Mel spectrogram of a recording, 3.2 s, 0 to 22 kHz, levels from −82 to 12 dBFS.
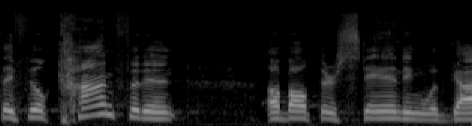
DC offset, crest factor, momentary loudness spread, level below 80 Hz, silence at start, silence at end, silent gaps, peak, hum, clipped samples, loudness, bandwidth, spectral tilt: under 0.1%; 18 dB; 6 LU; -82 dBFS; 0 s; 0 s; none; -18 dBFS; none; under 0.1%; -37 LUFS; 15 kHz; -5.5 dB/octave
